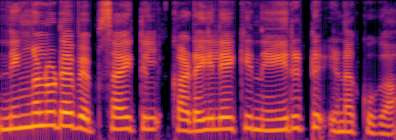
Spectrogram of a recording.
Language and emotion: Malayalam, neutral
